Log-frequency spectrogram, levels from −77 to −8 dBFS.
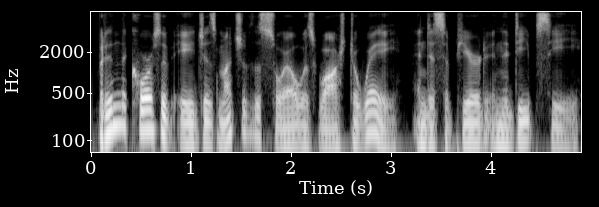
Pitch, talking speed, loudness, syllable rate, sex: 90 Hz, 235 wpm, -20 LUFS, 5.3 syllables/s, male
